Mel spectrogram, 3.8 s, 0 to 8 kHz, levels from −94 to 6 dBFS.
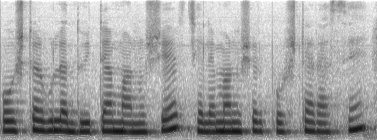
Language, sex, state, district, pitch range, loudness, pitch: Bengali, female, Assam, Hailakandi, 190-210 Hz, -12 LUFS, 195 Hz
